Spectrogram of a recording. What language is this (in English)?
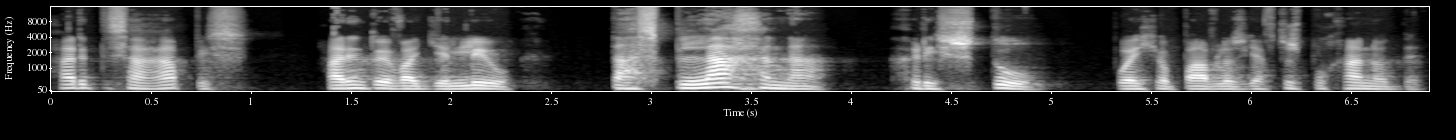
Greek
